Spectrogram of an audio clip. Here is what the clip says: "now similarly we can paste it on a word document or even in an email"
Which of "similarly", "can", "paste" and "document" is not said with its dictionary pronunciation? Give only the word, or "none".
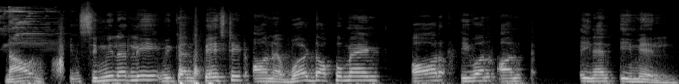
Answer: none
